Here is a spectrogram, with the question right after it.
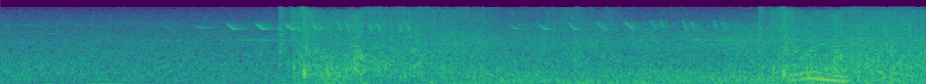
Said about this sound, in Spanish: está súper fría el agua. No te alejes mucho porque las olas están un poquito altas.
